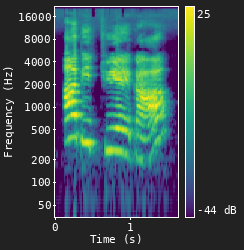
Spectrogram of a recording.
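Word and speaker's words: habitué: s가 발음을 하지 않잖아요 그런데이 아비쥬의 할 때 아슈가 나왔었잖아요이 아슈는 불호에서는 소리가 나지 않는 철자입니다 그렇기 때문에 아슈는 없는 걸로 생각하고 뒤에 몸만 발음을 하는 거거든요 그래서 아비 뒤에 이렇게 발음을 한 거죠 몸으로 시작되는이 단어가 수위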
